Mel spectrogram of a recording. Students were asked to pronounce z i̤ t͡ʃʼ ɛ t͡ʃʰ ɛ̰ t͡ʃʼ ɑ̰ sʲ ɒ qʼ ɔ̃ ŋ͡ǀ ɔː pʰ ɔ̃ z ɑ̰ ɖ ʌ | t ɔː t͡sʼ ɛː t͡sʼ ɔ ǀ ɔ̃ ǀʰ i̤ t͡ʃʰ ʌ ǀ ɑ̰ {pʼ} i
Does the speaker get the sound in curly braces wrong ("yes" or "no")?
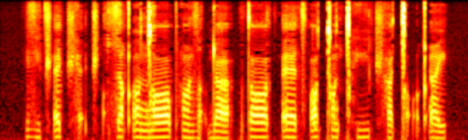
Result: yes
